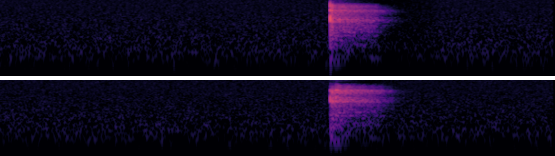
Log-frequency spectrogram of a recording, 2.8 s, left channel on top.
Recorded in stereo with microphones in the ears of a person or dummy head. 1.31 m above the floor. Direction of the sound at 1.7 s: 50° left (ahead or behind).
